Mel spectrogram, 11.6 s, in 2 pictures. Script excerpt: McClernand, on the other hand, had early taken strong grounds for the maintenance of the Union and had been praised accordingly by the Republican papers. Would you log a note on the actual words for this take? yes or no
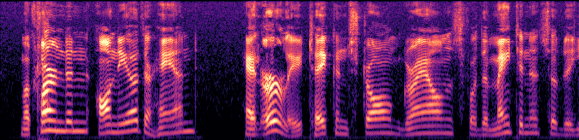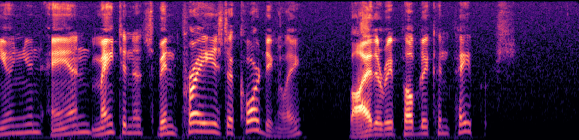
yes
